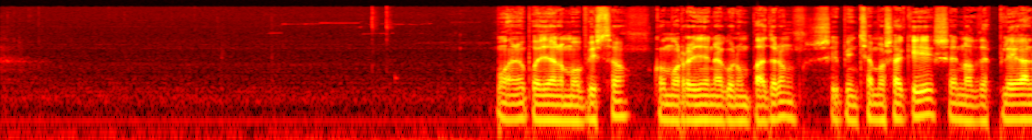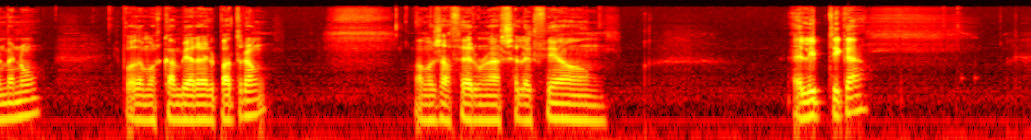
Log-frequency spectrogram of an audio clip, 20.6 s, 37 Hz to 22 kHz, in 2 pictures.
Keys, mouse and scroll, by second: 3.7 click, 8.7 click, 11.4 click, 14.5 click, 16.2-19.1 drag, 19.7 click.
